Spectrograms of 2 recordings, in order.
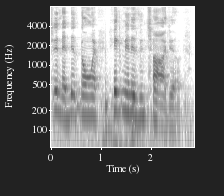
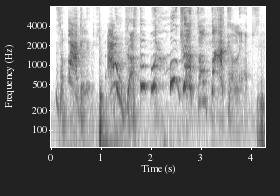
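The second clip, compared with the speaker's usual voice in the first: much higher and louder, hammed-up disbelief; comic high-pitched protest; mock outraged squeal; 7 dB louder than usual. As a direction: squeal it out like you're betrayed by a villain.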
